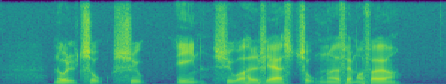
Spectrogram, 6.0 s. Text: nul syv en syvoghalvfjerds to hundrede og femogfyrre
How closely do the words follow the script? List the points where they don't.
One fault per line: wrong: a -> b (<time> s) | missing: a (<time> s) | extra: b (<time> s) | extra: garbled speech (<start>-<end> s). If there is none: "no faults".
extra: to (1.0 s)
